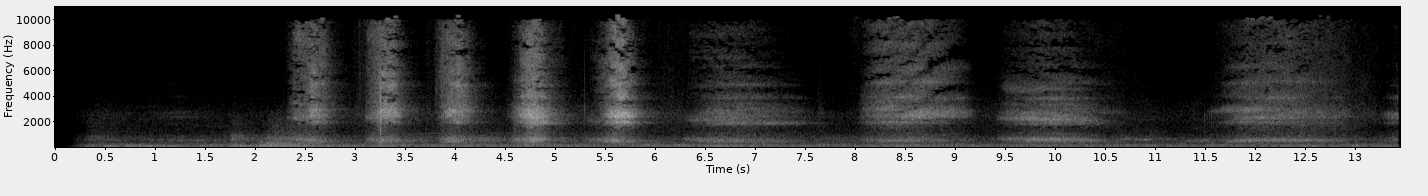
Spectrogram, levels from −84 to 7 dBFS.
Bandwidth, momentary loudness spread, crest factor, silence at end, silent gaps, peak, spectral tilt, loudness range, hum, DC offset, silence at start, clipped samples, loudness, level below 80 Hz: 11 kHz; 25 LU; 26 dB; 0 s; none; -12 dBFS; -1.5 dB/octave; 12 LU; none; under 0.1%; 0.3 s; under 0.1%; -32 LUFS; -62 dBFS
